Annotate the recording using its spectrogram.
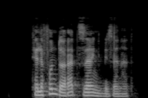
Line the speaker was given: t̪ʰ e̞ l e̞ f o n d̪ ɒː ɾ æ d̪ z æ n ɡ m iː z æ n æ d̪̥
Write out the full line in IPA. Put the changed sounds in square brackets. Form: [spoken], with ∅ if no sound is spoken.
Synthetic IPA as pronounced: t̪ʰ e̞ l e̞ f o n d̪ ɒː ɾ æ d̪ z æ [ŋ] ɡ m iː z æ n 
